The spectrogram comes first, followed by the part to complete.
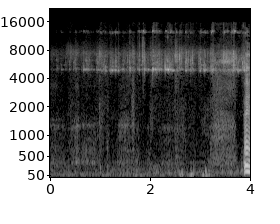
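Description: Two small dogs scampering and scuffling on carpet during a play chase: faint rustling and a few soft thumps that grow louder toward the end.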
